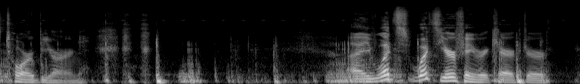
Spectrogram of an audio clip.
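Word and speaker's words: Torbjörn: with actual swedish people the proper pronunciation of it is torbjorn the o with the umlauts is kind of a e sound kind of a sound so it's torbjorn what's what's your favorite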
